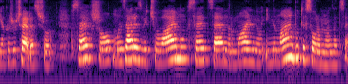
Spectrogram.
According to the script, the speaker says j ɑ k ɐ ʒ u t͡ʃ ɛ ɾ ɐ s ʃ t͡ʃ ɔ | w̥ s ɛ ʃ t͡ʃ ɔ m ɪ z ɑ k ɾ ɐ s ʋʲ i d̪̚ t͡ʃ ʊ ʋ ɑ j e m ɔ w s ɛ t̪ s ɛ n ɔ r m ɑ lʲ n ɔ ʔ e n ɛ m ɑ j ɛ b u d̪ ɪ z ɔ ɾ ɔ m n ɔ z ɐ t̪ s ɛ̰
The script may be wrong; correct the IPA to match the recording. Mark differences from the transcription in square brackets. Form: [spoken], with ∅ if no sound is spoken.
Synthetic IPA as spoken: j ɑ k ɐ ʒ u t͡ʃ ɛ ɾ ɐ s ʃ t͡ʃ ɔ | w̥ s ɛ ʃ t͡ʃ ɔ m ɪ z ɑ [∅] ɾ ɐ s ʋʲ i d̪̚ t͡ʃ ʊ ʋ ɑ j e m ɔ w s ɛ t̪ s ɛ n ɔ r m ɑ lʲ n ɔ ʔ [i] n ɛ m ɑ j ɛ b u [t̪] ɪ [s] ɔ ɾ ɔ m n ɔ z ɐ t̪ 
